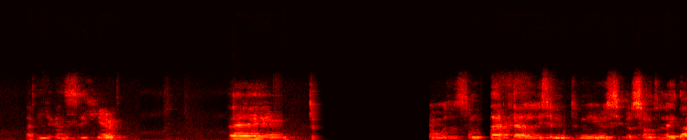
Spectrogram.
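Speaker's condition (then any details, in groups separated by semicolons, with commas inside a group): No condition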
